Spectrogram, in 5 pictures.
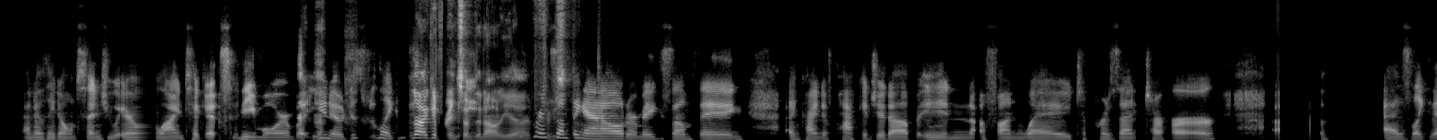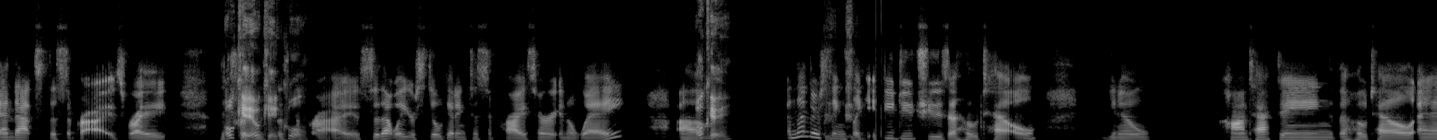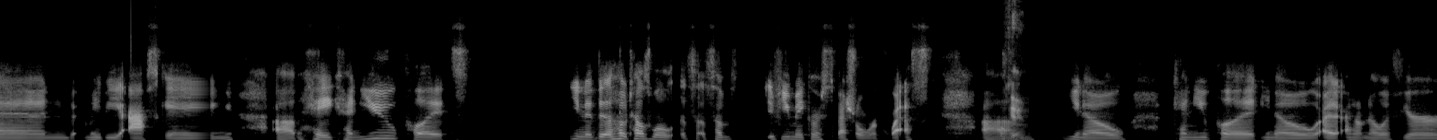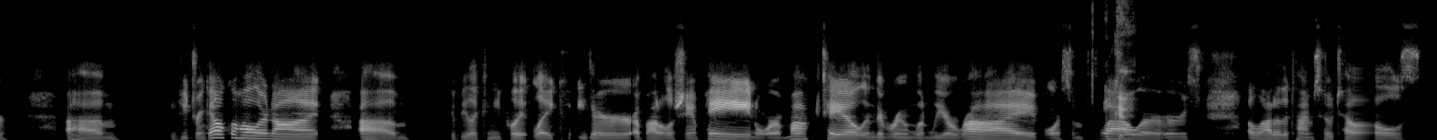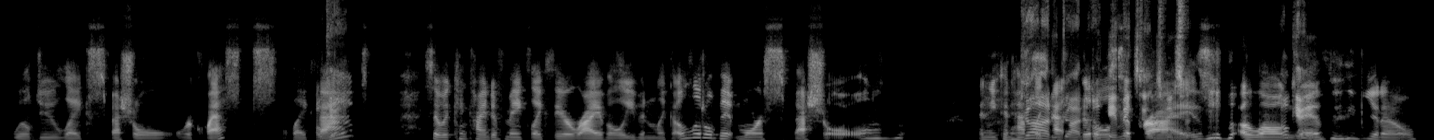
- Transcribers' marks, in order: chuckle; laughing while speaking: "anymore"; other background noise; throat clearing; drawn out: "special"; tapping; chuckle
- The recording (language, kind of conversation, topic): English, advice, How can I plan a meaningful surprise?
